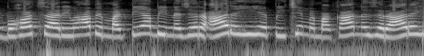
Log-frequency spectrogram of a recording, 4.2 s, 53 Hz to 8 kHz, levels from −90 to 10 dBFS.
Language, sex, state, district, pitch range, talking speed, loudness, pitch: Hindi, female, Jharkhand, Ranchi, 325-375 Hz, 225 wpm, -13 LUFS, 350 Hz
